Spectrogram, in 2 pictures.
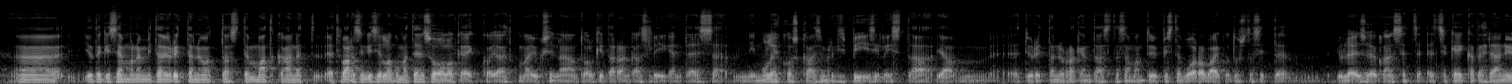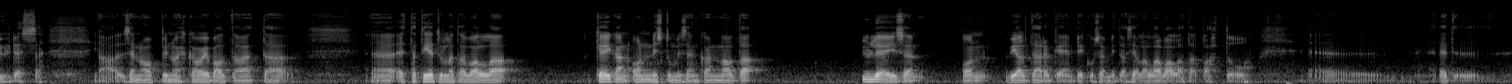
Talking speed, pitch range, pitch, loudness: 135 wpm, 95-110 Hz, 105 Hz, -28 LUFS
